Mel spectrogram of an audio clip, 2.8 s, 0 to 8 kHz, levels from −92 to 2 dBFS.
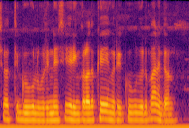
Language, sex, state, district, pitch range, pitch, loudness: Chakma, male, Tripura, Unakoti, 120-135 Hz, 125 Hz, -17 LUFS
